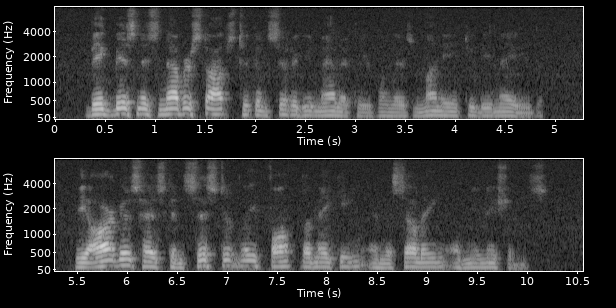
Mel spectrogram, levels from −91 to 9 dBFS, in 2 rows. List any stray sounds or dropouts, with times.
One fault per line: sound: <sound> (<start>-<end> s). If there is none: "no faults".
no faults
